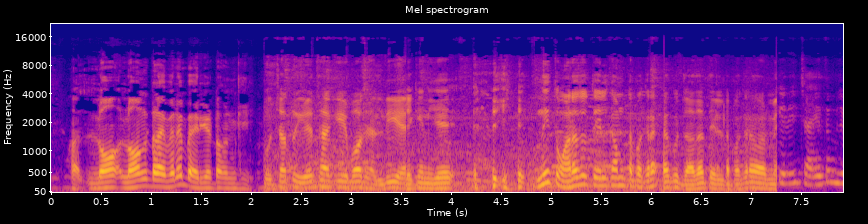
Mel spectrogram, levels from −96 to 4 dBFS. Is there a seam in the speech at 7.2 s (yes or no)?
yes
